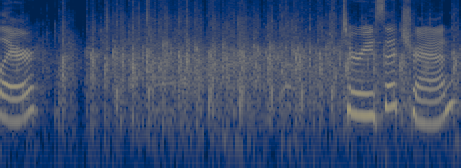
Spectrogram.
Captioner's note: applause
